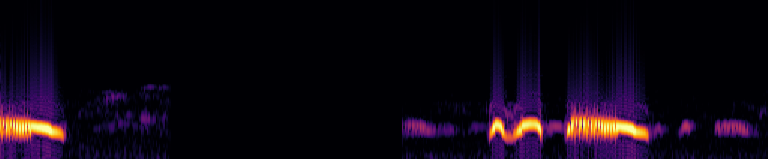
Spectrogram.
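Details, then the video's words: Training lure of a spotted dove cooing. A long falling coo is followed after a pause by a soft murmur, a twisting two-note coo and another drawn-out descending coo, with faint low notes trailing. "tiếng chim cu gáy tập bổi nhanh nổi và hiệu quả, tiếng thúc gù, gáy gọi, luyện mồi gáy theo sung mãn"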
